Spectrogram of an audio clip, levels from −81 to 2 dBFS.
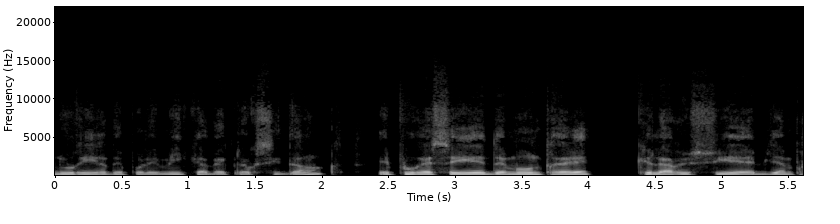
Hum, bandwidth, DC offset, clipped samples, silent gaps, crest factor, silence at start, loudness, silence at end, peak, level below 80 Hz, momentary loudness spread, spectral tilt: none; 10.5 kHz; under 0.1%; under 0.1%; none; 14 dB; 0 s; -30 LUFS; 0 s; -14 dBFS; -58 dBFS; 12 LU; -8 dB/octave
